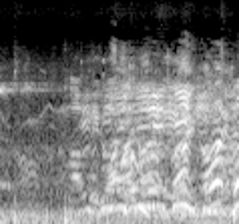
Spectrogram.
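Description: Several people shouting at once on a football pitch, their overlapping calls building up about half a second in.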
